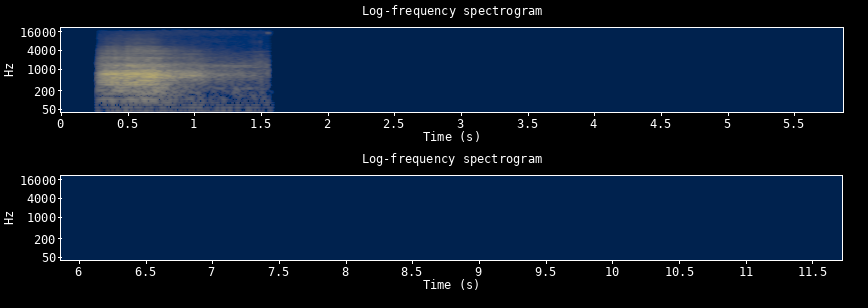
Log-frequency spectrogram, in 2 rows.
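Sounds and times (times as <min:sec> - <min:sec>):
farm animal snorts: 0:00.3 - 0:01.2.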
